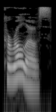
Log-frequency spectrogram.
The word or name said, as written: carolos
